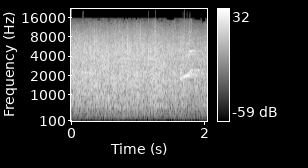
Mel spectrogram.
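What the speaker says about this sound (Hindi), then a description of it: "एक बार जोरदार तालियों से आप अपनी मौजूदगी दर्ज कराइए" Loud, dense audience applause at a Hindi poetry mushaira, close and continuous for a couple of seconds, with a brief whistle or cheer rising near the end.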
